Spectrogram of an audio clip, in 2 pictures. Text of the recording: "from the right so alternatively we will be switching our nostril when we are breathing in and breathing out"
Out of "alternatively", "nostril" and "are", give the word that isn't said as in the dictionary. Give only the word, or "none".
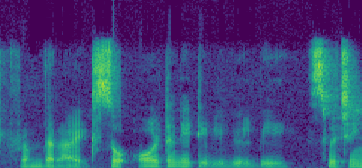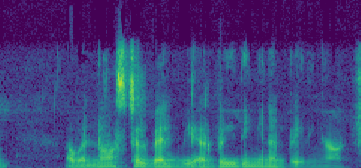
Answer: nostril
